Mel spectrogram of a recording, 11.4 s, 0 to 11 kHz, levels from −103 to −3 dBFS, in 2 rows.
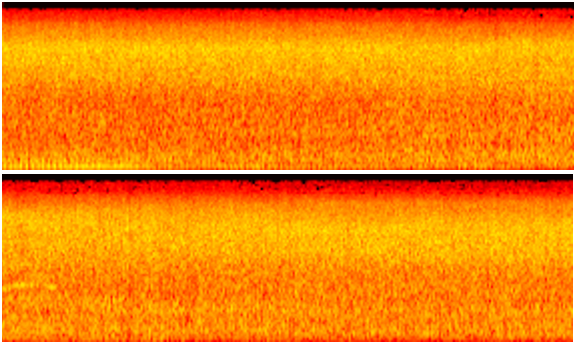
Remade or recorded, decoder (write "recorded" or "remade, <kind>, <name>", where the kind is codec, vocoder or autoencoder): recorded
